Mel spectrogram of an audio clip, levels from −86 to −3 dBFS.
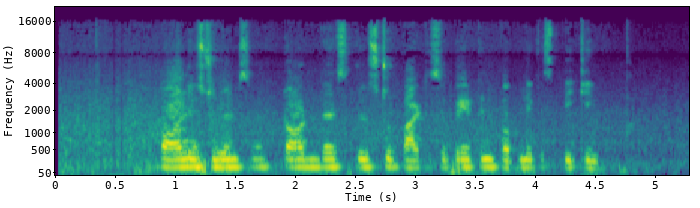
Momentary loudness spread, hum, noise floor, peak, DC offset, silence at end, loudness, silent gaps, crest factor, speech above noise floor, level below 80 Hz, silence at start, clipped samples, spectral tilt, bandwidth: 20 LU; none; -45 dBFS; 0 dBFS; under 0.1%; 0.55 s; -15 LUFS; none; 14 dB; 31 dB; -44 dBFS; 0.05 s; under 0.1%; -6 dB/octave; 16.5 kHz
